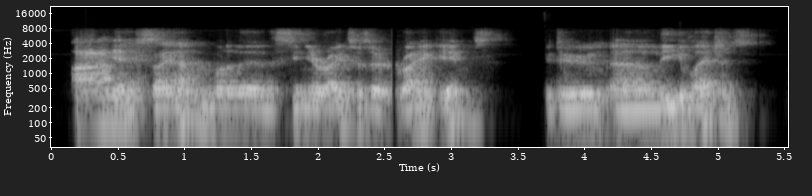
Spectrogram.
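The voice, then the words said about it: Scottish accent. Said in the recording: “your accent is betraying you a little bit. You're not from around here ... I'm originally from Scotland”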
